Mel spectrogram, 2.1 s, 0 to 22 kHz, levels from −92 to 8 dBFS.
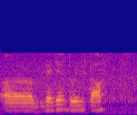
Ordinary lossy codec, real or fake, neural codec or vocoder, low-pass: AAC, 16 kbps; real; none; 7.2 kHz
